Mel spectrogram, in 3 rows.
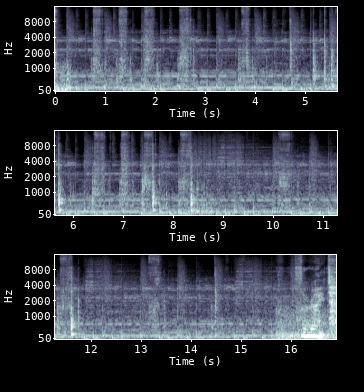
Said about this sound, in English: Got the two 10mm nuts on top. Use the ratcheting socket wrench to cinch those down.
